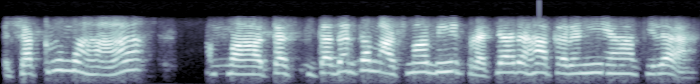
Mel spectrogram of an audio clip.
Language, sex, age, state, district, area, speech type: Sanskrit, female, 60+, Maharashtra, Mumbai City, urban, conversation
